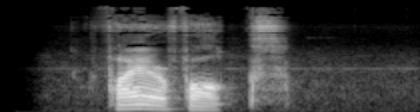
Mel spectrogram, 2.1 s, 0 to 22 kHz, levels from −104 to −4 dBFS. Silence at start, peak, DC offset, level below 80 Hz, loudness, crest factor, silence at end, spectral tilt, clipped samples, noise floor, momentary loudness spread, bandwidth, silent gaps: 0.55 s; -2 dBFS; under 0.1%; -74 dBFS; -19 LUFS; 20 dB; 0.7 s; -3.5 dB/octave; under 0.1%; -64 dBFS; 15 LU; 16.5 kHz; none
